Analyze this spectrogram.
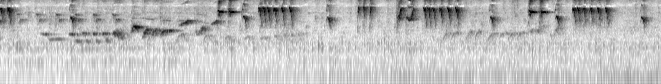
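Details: Caged sooty-headed bulbul offered for sale in the Semarang area, giving short whistled, slurred notes followed by bursts of sharp high chirps and clicks, with pauses between phrases and a low background hum.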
